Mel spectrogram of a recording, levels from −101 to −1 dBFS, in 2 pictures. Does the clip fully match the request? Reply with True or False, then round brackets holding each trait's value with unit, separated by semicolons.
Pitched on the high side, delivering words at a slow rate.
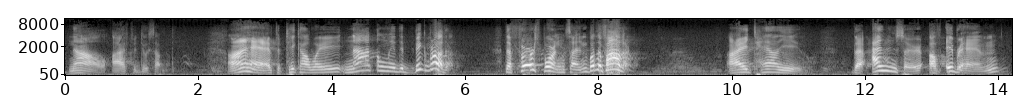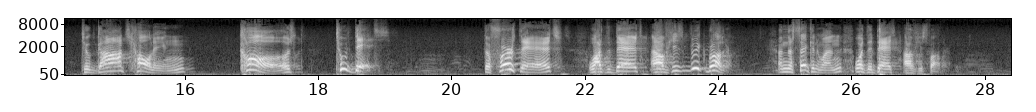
True (210 Hz; 115 wpm)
